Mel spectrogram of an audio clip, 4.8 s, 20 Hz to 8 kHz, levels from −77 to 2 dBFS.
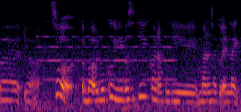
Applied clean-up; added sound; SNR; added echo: none; Organ; 18 dB; none.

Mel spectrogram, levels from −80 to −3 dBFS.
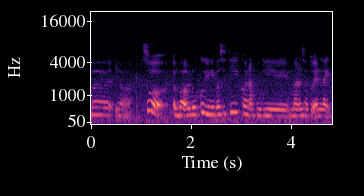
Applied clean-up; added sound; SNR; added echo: none; none; none; none.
